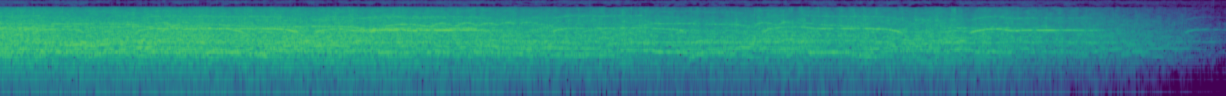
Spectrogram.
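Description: A crowd applauding and cheering, with shrill whistles rising and falling above the clapping. It fades out steadily over the last couple of seconds.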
